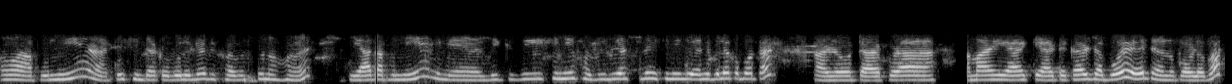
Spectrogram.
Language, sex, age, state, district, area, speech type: Assamese, female, 45-60, Assam, Sivasagar, rural, conversation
